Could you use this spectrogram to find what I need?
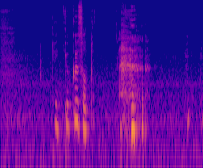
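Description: A young woman speaks softly and briefly, very close by.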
